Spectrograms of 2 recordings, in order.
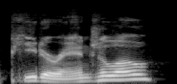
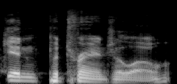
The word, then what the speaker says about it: Pietrangelo: incorrectly or correctly are saying Peter Angelo that's not the correct who can't be that it's absolutely not that unless it's like unless it's like a Martian Martian thing where people were saying it wrong for years and years and years just excited it's Pietrangelo okay I love Alex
